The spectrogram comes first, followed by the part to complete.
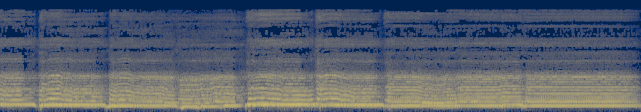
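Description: Vocal music: a chanted melodic voice line that rises and falls in phrases over a steady low drone.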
